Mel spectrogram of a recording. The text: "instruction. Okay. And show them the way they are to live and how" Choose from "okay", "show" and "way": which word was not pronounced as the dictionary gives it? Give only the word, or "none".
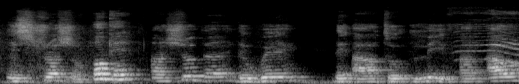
none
